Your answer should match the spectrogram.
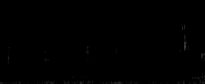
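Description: Faint strokes of a stiff paintbrush dabbed against a 3D-printed model base, a few short brushing strokes a second, as paint is stippled on to build up highlights.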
